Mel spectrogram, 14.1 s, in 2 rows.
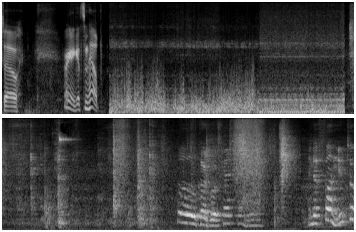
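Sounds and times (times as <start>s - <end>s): car engine rumbling: 2.2s - 6.9s.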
